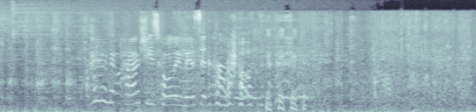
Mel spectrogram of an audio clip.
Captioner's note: laughs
